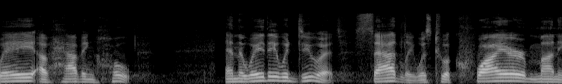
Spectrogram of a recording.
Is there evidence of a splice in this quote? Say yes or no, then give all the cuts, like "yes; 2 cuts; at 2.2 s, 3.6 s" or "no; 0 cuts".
no; 0 cuts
